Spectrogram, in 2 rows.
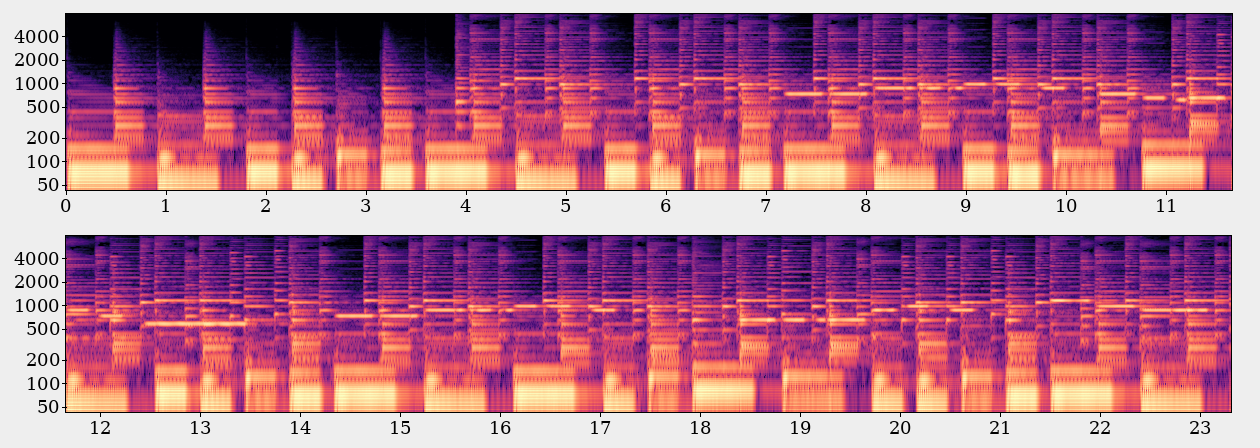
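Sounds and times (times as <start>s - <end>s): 
MIDI music: 0.5s - 23.3s.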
